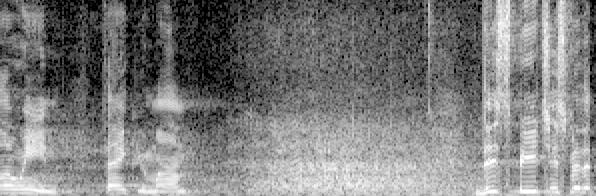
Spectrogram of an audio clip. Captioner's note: laughing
